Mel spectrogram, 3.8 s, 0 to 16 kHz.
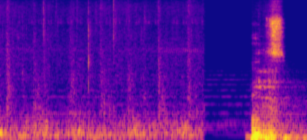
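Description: Horse hooves clip-clop steadily in the video game Kingdom Come Deliverance 2 under faint voice and ambience, then cut out briefly before a louder burst of sound.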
